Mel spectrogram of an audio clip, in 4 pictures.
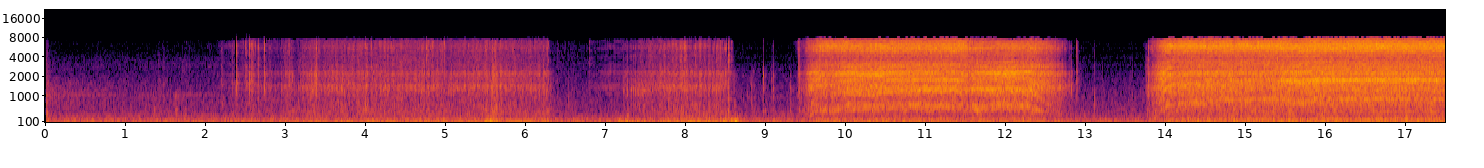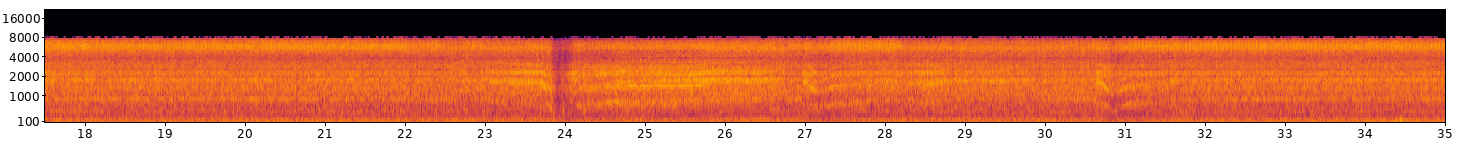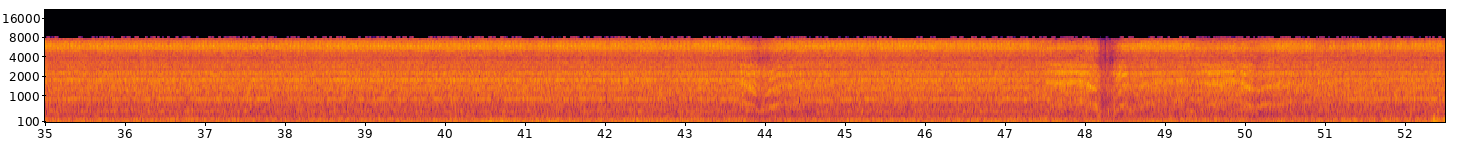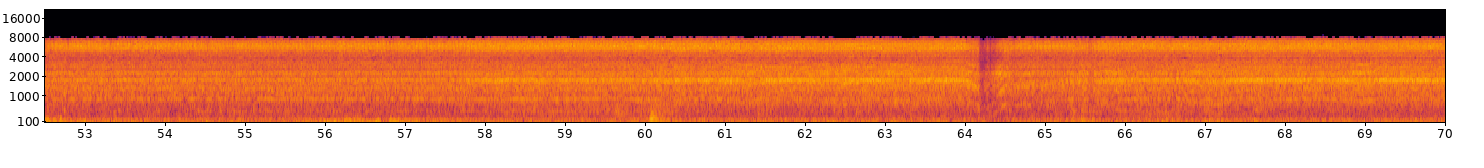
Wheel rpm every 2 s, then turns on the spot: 0, 10, 30, 10, 10, 130, 90, 140, 230, 240, 230, 230, 170, 220, 220, 200, 230, 240, 230, 240, 230, 240, 200, 230, 180, 210, 230, 230, 230, 230, 230, 220, 190, 220, 230.
4-10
